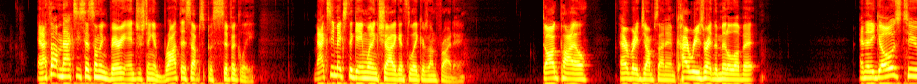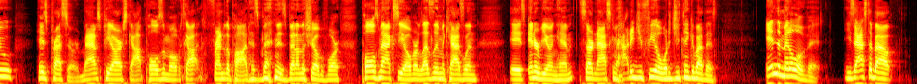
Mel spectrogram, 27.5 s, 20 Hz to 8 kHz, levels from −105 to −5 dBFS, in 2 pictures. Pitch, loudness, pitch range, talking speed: 145 Hz, -20 LUFS, 130-170 Hz, 200 wpm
